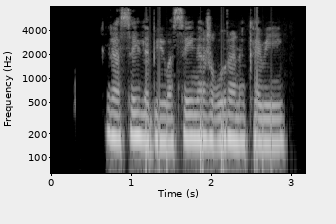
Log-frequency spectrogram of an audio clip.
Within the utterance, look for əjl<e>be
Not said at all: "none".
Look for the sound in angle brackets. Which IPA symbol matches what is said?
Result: a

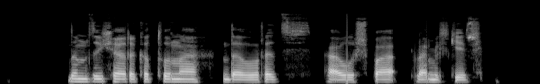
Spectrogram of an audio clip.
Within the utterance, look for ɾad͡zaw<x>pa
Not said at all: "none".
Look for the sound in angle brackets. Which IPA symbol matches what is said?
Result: ʃ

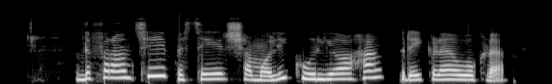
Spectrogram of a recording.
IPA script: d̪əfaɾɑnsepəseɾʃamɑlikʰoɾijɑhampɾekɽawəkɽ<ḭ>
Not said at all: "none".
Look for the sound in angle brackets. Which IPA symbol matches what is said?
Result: a̰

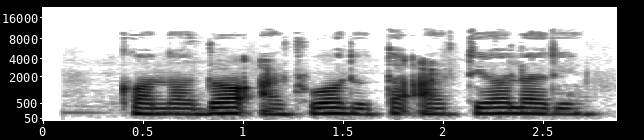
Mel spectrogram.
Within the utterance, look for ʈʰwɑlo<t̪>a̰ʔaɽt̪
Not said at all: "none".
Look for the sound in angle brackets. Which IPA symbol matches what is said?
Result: t̪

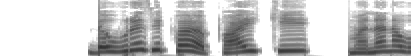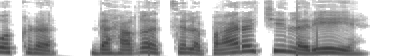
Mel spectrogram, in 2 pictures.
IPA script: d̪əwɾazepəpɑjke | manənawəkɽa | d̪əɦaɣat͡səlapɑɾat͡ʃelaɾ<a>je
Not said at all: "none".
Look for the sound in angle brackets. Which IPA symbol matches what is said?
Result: e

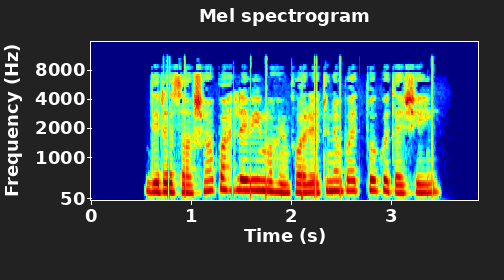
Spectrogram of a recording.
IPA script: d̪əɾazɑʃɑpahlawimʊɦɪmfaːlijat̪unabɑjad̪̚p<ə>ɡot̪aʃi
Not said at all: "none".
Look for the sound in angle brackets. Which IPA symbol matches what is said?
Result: ə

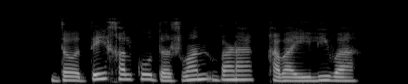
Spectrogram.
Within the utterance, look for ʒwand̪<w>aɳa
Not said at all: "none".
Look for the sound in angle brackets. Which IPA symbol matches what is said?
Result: b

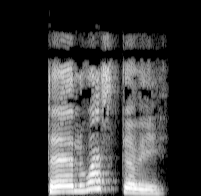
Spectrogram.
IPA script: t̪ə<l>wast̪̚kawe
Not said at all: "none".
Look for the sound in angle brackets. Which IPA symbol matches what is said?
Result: l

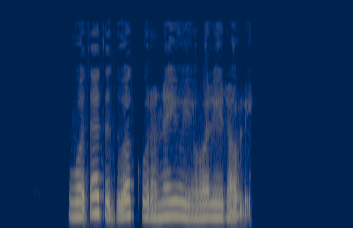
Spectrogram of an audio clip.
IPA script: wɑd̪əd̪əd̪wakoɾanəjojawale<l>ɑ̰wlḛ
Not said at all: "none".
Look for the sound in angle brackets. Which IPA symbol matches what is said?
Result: ɾ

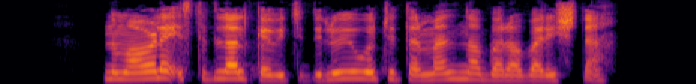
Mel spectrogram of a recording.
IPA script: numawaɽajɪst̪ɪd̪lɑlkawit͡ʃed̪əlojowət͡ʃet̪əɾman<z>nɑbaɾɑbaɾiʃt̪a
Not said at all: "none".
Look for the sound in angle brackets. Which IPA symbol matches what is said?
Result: z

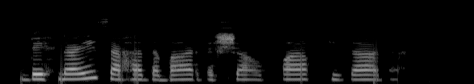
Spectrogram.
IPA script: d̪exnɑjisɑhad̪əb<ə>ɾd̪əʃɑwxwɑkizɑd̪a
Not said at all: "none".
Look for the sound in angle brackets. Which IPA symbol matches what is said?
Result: ɑ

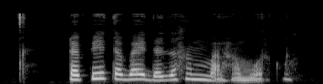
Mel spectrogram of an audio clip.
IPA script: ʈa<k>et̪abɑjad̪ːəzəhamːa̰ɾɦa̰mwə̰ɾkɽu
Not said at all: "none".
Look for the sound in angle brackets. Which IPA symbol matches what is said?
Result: p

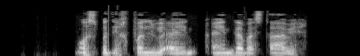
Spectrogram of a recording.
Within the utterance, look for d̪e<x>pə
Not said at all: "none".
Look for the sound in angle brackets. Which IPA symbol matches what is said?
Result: x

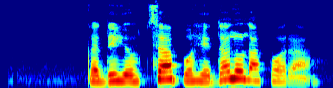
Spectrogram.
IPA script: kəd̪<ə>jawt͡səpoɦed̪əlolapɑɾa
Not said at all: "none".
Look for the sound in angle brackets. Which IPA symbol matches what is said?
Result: ə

